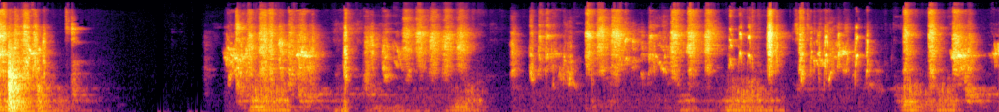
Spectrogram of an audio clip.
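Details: Happy, playful captive-bred budgerigars chattering: a sharp opening squawk, silence, then long runs of raspy warbling and clicking chirps with brief pauses between phrases.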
